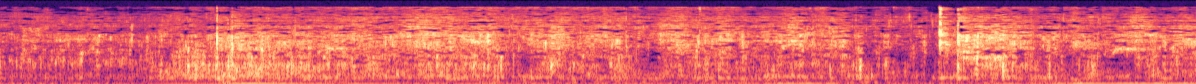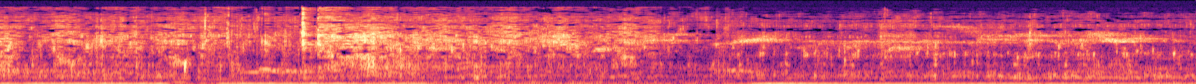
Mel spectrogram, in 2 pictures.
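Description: Vegetable curry simmering in an iron kadai, stirred with a metal spatula that knocks against the pan a few times.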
